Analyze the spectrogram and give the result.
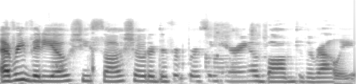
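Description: A woman's animated, fairly high voice at a very fast pace. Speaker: podcast co-host. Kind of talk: casual chat with story reading. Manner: animated, joking.

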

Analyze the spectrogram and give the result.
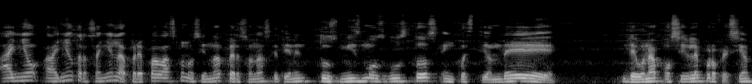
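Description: A man with a fairly high pitch talks at a moderate pace in a somewhat breathy voice, his intonation fairly even. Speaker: podcast co-host. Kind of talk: casual chat.

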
